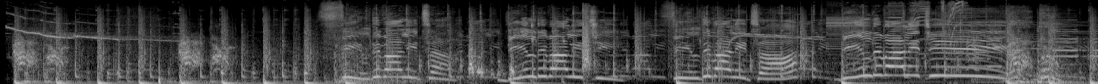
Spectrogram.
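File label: LOW Pitch Marathi, voice-over; AMAZON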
